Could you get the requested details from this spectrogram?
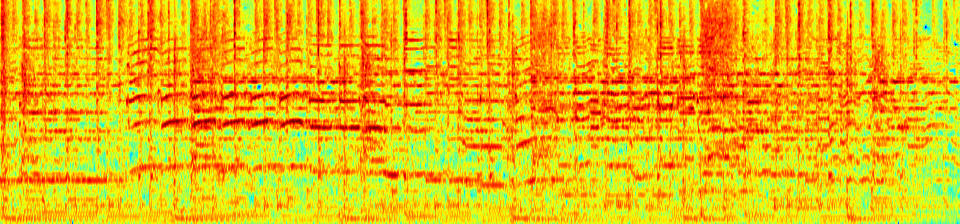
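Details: Strummed guitar music with a steady beat and bass plays throughout, with no animal sounds audible.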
